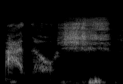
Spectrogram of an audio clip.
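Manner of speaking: slow shushing whisper; hushed whisper. Retold or imitated. Father hushing his daughter Paisley, slow whisper. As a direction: quietly hush your kid.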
